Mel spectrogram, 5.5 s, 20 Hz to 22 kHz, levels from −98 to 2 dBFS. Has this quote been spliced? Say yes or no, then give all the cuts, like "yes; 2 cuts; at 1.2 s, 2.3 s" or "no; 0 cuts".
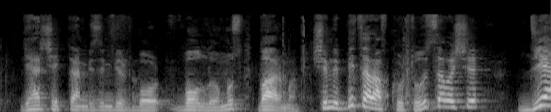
yes; 4 cuts; at 1.3 s, 2.5 s, 3.0 s, 3.9 s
